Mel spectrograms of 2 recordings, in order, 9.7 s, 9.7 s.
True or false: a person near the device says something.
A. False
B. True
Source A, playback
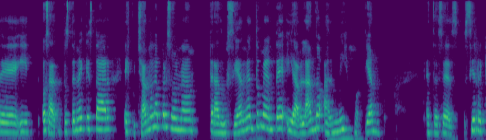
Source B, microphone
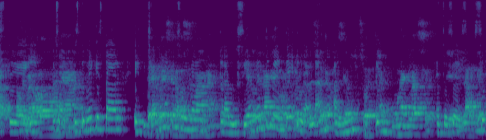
B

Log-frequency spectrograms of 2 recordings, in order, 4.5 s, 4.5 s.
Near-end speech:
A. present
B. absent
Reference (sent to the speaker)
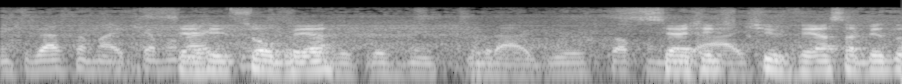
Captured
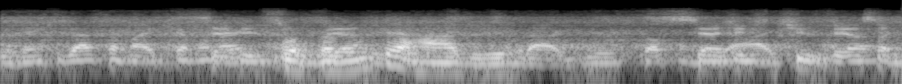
A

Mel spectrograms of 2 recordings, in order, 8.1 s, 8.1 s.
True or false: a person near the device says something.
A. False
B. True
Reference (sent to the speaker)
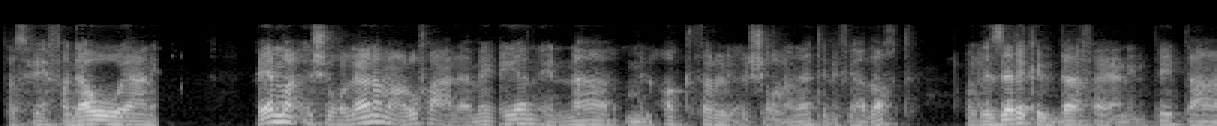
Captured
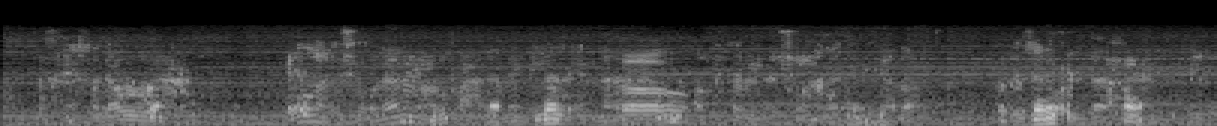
B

